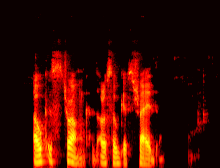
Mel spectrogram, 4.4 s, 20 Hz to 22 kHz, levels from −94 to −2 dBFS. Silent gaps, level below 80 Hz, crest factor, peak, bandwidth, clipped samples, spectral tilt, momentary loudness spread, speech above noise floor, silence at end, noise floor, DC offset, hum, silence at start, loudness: none; -70 dBFS; 20 dB; -10 dBFS; 7.4 kHz; under 0.1%; -6.5 dB/octave; 13 LU; 42 dB; 1.15 s; -71 dBFS; under 0.1%; none; 0.65 s; -29 LUFS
